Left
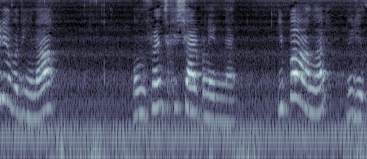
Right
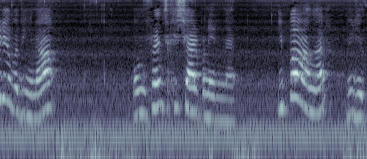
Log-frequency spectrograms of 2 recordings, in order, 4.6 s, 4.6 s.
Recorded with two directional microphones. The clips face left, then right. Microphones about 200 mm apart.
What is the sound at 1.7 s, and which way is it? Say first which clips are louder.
A woman's voice: right 1 dB; centre (ahead or behind).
